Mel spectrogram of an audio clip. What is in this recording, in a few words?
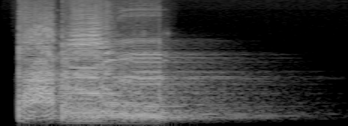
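Moa Aggressive Vocal Enemy Killed; Warframe; Pets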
